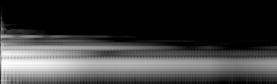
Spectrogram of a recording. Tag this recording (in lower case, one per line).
guitar
musical instrument
plucked string instrument
acoustic guitar
music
